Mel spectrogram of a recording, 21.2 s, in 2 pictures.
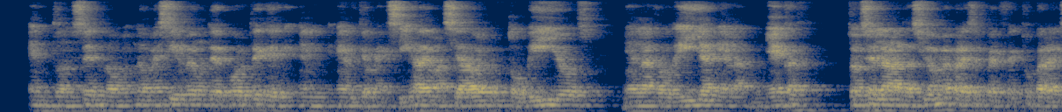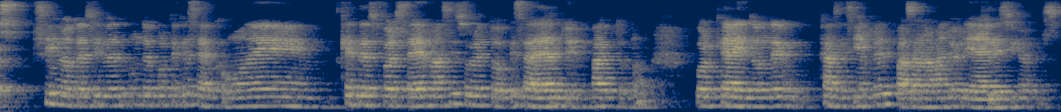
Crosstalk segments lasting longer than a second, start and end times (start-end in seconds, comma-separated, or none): none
